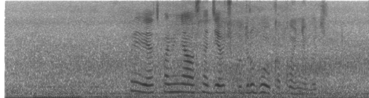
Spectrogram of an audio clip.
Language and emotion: Russian, neutral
